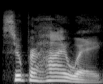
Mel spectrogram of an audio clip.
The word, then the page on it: superhighway: American English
